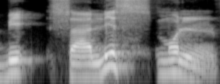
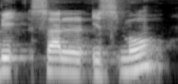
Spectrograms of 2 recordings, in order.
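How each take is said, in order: First: The vowel joins the 'l', sounding 'salismu'. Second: The 'ismu' part starts separately with its own vowel. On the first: The speaker calls it right. "dibaca bi'salismul fusuq" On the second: The speaker calls it wrong. "tidak lagi dibaca bi'sal ismu seperti uh, kebanyakan"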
